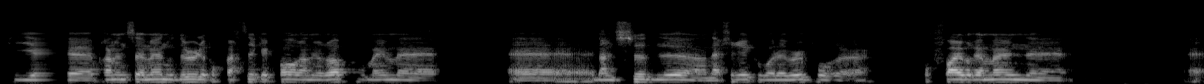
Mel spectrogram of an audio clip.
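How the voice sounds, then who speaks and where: A man in his thirties with a Québécois French accent, talking casually as a podcast guest, relaxed and hesitant with many fillers and restarts. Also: on the low side, lo-fi sound. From Quebec. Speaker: guest, professional hockey player.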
